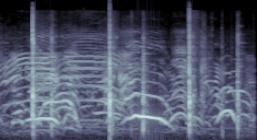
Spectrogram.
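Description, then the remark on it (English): An axe chops into wood in a vertical chop competition in the steel series, mimicking chopping down a tree: about six sharp, cracking strikes at an uneven pace, with a crowd shouting and cheering loudly throughout. “He went into his vertical chop competition in the steel series, which basically mimics chopping down a tree.”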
